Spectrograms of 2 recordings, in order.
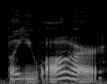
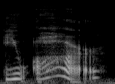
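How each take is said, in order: First: Lightly voiced small child, soft and earnest; a hint of a young girl reassuring her mom; serious little daughter. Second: Put-on higher, softer child voice pressing the point; insisting little daughter. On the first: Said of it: "she looked at me so seriously". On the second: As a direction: imitate a small girl insisting gently. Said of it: "She's like".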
